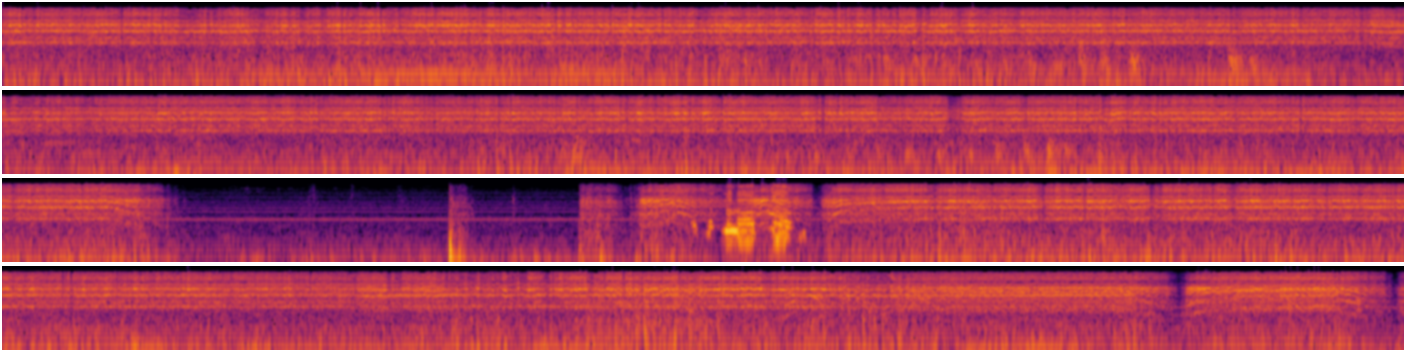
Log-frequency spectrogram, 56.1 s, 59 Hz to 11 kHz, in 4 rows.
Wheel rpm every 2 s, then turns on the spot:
230, 230, 230, 230, 230, 240, 230, 230, 230, 240, 230, 230, 240, 230, 150, 0, 0, 40, 150, 230, 240, 230, 230, 230, 230, 220, 180, 150.
none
